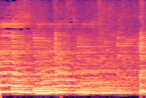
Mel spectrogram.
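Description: Guitar playing a slow song, held chords ringing between sung lines.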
